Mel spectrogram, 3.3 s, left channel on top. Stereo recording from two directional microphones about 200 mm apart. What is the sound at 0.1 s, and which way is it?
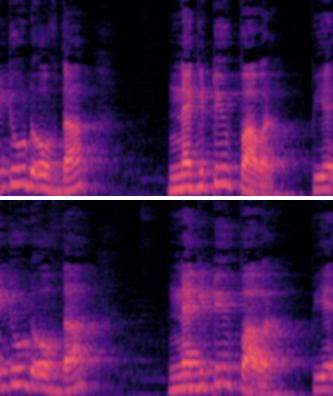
Speech, 45° left (ahead or behind).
